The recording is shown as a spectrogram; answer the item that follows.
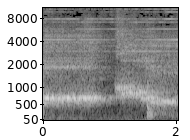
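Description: Modern orchestral music for orchestra and pre-recorded tape: a single sustained, wavering pitched line that steps up in pitch about halfway through, with a soft low stroke shortly after.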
